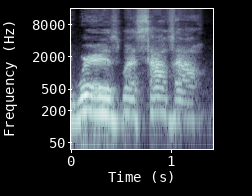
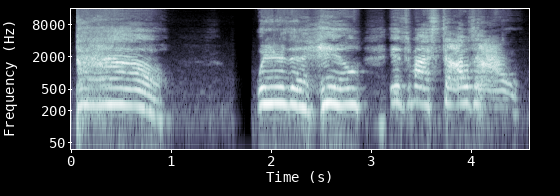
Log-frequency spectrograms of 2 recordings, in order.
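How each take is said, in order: First: Slow, restrained echo of country dad; dad's country accent. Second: High, loud country-dad bellow; mad dad yelling. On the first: Retold or imitated. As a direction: replay dad's West Virginia drawl without yelling. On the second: Acted. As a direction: holler it slowly like a furious West Virginia father. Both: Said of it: "he was so mad, and he said".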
